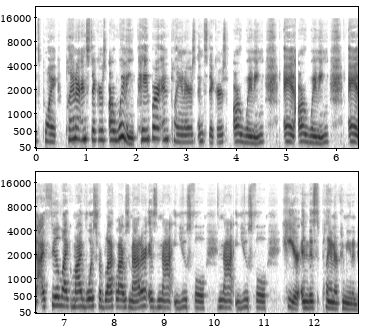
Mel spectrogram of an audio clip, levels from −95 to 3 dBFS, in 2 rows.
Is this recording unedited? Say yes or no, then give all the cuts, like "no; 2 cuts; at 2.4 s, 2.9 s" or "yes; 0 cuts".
no; 2 cuts; at 5.2 s, 10.1 s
